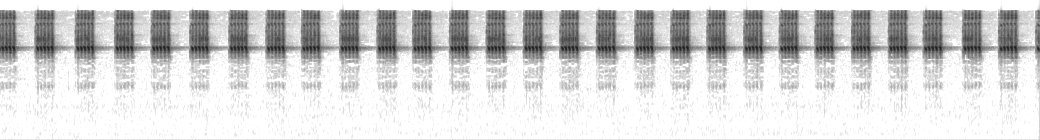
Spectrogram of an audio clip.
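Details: Crickets chirping at night, recorded live on a field recorder with no loops: a continuous, even train of bright, high pulses, about four each second, nothing else audible.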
